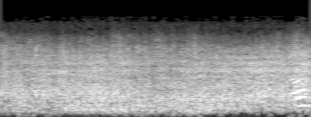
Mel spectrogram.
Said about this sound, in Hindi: हवा भी कितनी तेज है। हमारा जहाज तूफान में गिर गया है। तूफान में फंस गए हैं।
